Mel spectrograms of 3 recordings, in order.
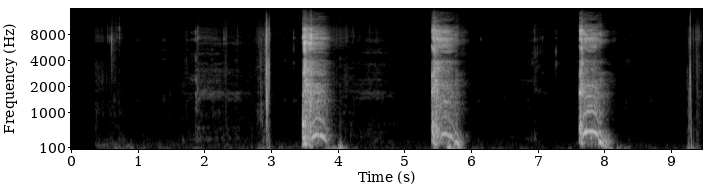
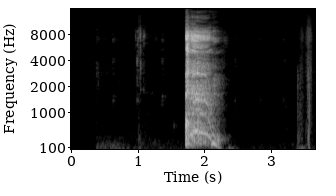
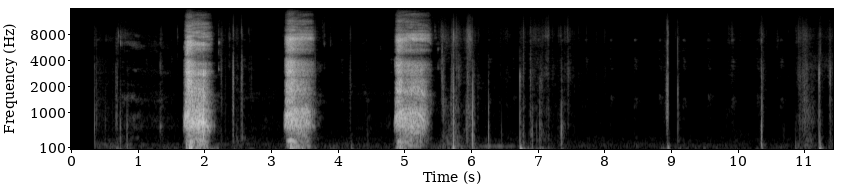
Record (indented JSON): {
  "three_cough_length": "9.5 s",
  "three_cough_amplitude": 32768,
  "three_cough_signal_mean_std_ratio": 0.25,
  "cough_length": "3.7 s",
  "cough_amplitude": 32768,
  "cough_signal_mean_std_ratio": 0.24,
  "exhalation_length": "11.4 s",
  "exhalation_amplitude": 21576,
  "exhalation_signal_mean_std_ratio": 0.26,
  "survey_phase": "beta (2021-08-13 to 2022-03-07)",
  "age": "45-64",
  "gender": "Female",
  "wearing_mask": "No",
  "symptom_none": true,
  "smoker_status": "Current smoker (11 or more cigarettes per day)",
  "respiratory_condition_asthma": false,
  "respiratory_condition_other": false,
  "recruitment_source": "REACT",
  "submission_delay": "1 day",
  "covid_test_result": "Negative",
  "covid_test_method": "RT-qPCR",
  "influenza_a_test_result": "Negative",
  "influenza_b_test_result": "Negative"
}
